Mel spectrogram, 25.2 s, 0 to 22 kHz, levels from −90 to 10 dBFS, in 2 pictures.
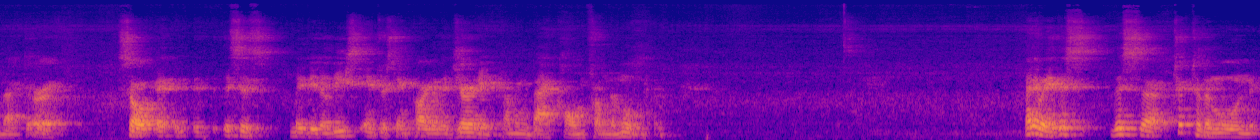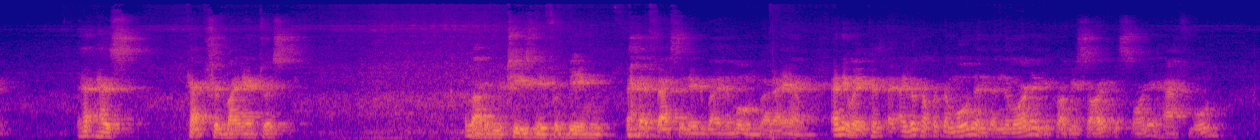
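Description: No dropouts, clicks, distortion or other technical faults can be heard anywhere in the recording. The sound carries on evenly from its first moment to its last.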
